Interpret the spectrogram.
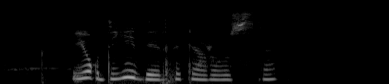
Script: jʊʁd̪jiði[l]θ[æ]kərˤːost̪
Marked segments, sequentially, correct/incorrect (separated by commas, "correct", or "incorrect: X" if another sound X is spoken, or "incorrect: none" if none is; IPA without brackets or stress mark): incorrect: ɾ, correct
